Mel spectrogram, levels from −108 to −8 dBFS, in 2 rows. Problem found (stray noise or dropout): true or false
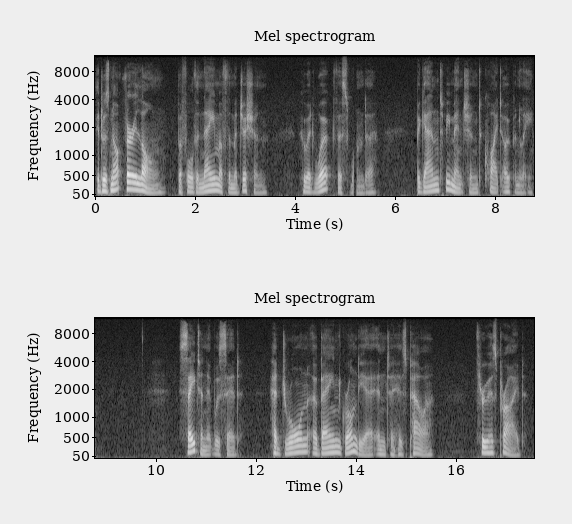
true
